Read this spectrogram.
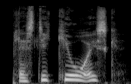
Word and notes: plastikkirurgisk: plaˈsdig-; ˈplasdig-

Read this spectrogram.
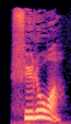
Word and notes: fyldord: [ ˈfyl- ]

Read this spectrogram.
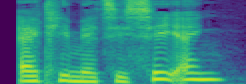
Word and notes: akklimatisering: aklimatiˈseˀɐ̯eŋ; ɑkli-

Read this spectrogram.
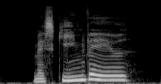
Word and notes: maskinvævet: -ˌvεːvəð; -ˌvεˀvəð

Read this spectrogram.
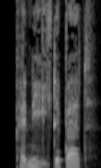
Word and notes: paneldebat: dansk

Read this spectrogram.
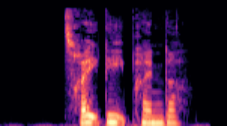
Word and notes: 3D-printer: tre-d-printer

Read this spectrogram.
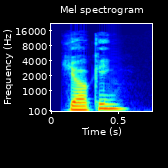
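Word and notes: jogging: Danish

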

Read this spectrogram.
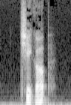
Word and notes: checkup: tjεgˈʌb

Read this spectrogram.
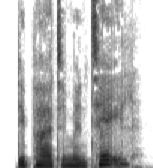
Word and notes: departemental: [ ˌdepɑdəmənˈtæˀl ]

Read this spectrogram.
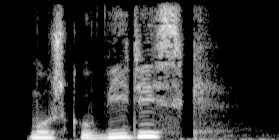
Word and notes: moskovitisk: mʌsgoˈvidisg; mos-

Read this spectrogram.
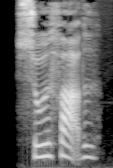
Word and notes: sodfarvet: [ ˈsoðˌfɑˀvəð ]; [ -ˌfɑːvəð ]

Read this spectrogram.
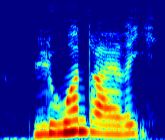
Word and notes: lurendrejeri: ˈluːʌndʁɑjʌˌʁiˀ; ˈluˀʌn-

